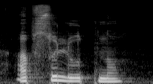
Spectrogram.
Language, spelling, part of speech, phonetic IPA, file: Ukrainian, абсолютно, adverb, [ɐbsoˈlʲutnɔ], Uk-абсолютно.ogg
- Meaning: absolutely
